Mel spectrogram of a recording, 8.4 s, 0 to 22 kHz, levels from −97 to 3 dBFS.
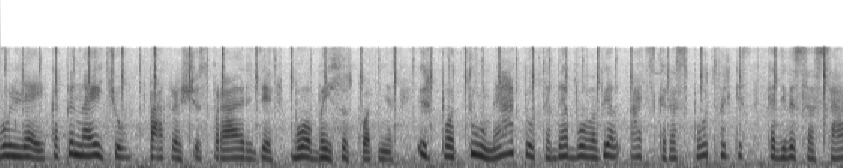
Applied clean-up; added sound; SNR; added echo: none; Vehicle; 16 dB; none.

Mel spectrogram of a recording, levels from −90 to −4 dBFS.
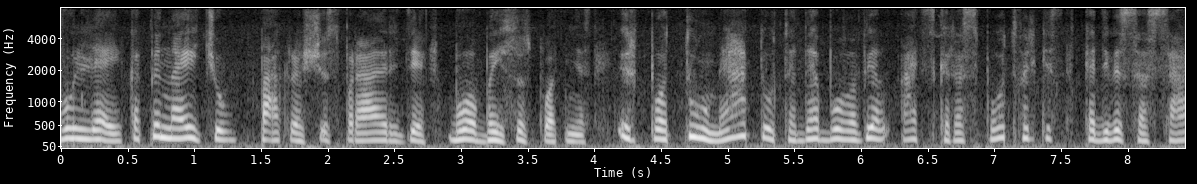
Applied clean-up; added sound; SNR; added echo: none; none; none; none.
